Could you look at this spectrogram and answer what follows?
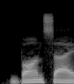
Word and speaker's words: bonsai: Bonsai is pronounced roughly bonsai.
